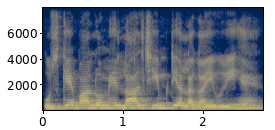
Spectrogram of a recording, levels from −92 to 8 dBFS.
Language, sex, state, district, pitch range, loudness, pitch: Hindi, male, Uttar Pradesh, Shamli, 160-195 Hz, -12 LUFS, 185 Hz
